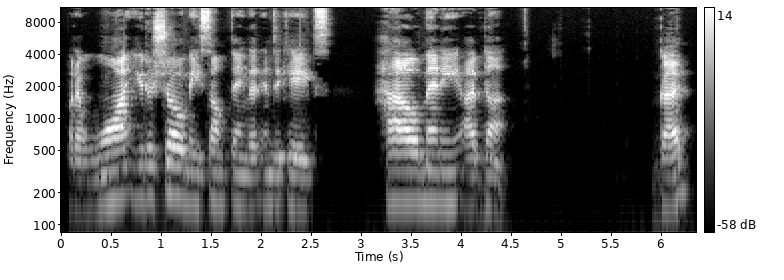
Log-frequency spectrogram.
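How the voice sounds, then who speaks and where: A man in his forties teaching young children like a kids show host, encouraging them with simple questions and pauses. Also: a little high, flat delivery, fairly bright tone. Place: small indoor room.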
